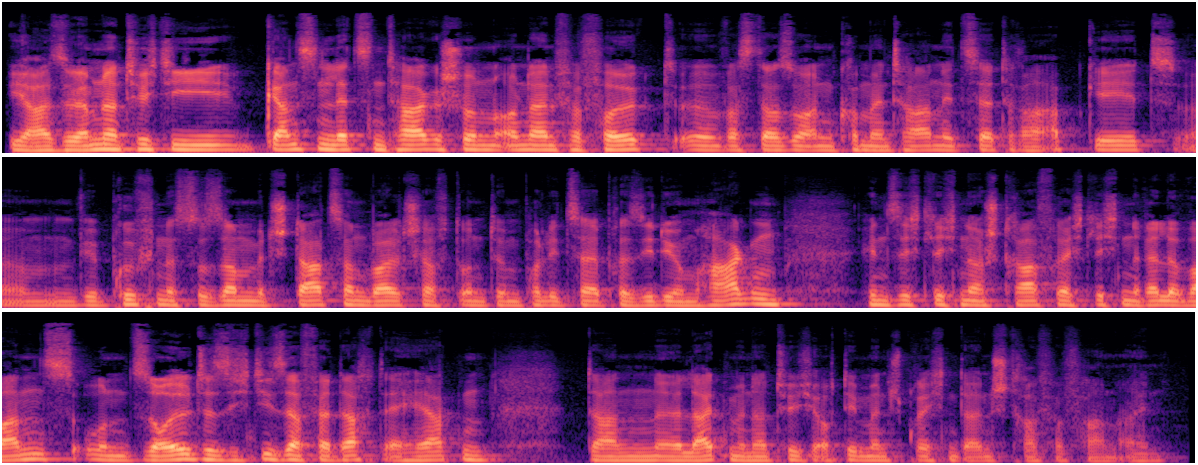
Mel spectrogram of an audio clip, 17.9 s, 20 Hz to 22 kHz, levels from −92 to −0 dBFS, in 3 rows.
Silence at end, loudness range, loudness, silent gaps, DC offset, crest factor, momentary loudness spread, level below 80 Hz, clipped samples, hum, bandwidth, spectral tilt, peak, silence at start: 0.15 s; 5 LU; -21 LUFS; none; under 0.1%; 18 dB; 10 LU; -50 dBFS; under 0.1%; none; 15 kHz; -6 dB/octave; -2 dBFS; 0.05 s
